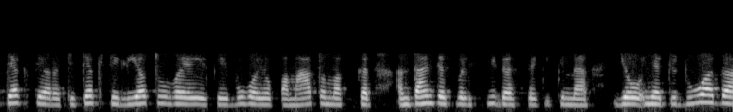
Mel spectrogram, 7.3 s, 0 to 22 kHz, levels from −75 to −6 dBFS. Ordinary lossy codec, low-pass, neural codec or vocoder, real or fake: Opus, 64 kbps; 3.6 kHz; none; real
